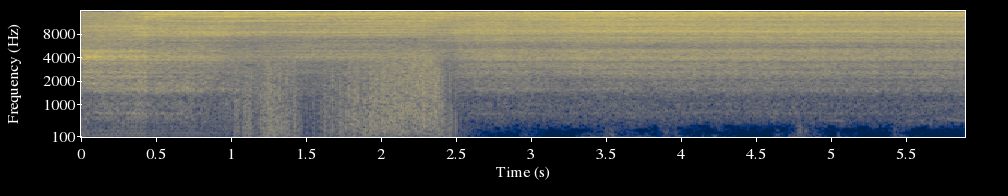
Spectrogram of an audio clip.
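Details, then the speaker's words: Oil-free (oilless) used air compressor switched on repeatedly until hot: motor hum and rattle stop suddenly after seconds while air keeps hissing out; thermal protection cuts the motor when hot, cause possibly motor winding or thermal protector. "Nah problemnya mungkin seperti ini ya, ini panas, protek nggak mau hidup lagi."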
